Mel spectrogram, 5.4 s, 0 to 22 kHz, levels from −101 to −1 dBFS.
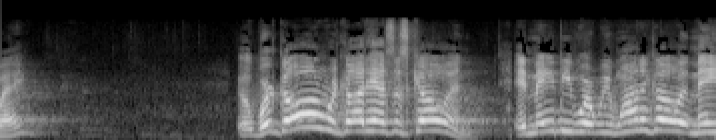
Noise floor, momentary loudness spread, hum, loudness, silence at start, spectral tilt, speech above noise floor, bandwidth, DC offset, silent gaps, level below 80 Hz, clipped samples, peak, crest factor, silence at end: -67 dBFS; 13 LU; none; -20 LUFS; 0 s; -3 dB/octave; 47 dB; 12.5 kHz; under 0.1%; none; -80 dBFS; under 0.1%; -4 dBFS; 18 dB; 0 s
